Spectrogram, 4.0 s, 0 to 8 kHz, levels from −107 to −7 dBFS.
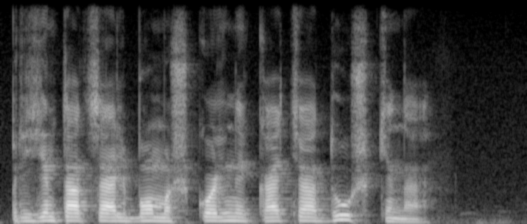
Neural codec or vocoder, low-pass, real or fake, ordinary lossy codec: none; none; real; none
